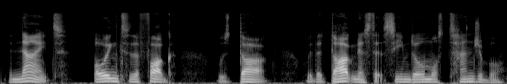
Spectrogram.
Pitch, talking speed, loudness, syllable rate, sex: 120 Hz, 180 wpm, -21 LUFS, 5.4 syllables/s, male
